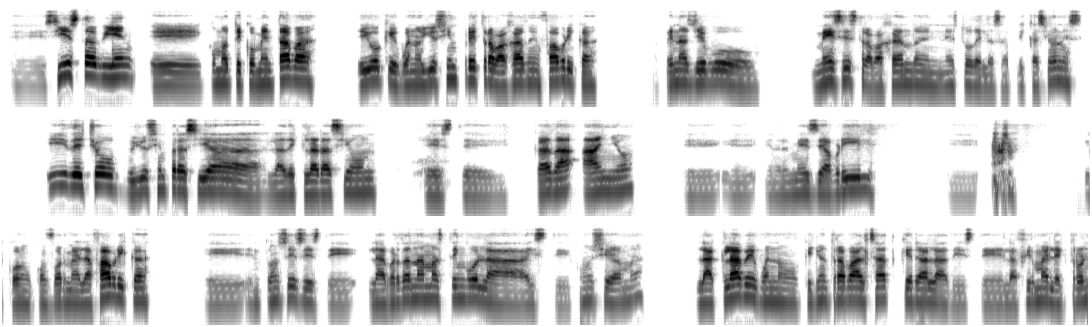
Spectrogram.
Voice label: whatsapp ptt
